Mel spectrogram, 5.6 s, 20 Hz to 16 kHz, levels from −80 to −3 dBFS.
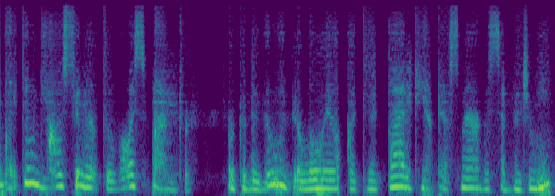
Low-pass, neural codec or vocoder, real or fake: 14.4 kHz; codec, 44.1 kHz, 0.9 kbps, DAC; fake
